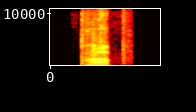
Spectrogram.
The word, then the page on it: pup: British English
